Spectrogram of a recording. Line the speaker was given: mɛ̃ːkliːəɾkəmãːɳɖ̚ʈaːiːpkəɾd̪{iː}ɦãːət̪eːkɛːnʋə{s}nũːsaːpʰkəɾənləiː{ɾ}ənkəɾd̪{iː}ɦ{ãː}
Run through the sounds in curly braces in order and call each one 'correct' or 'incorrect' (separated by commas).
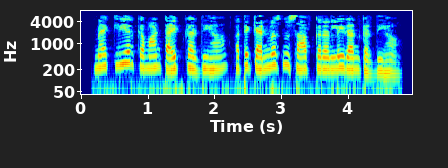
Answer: correct, correct, correct, correct, correct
